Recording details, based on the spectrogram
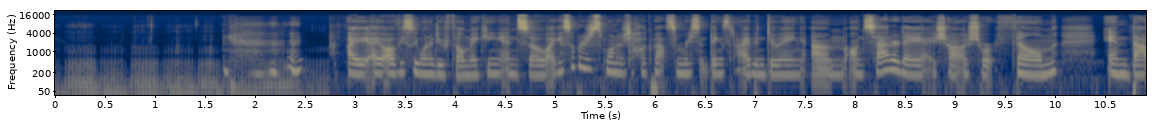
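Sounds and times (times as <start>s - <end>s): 
male pet cat purring: 0.0s - 3.3s
speech: 1.7s - 10.9s.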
